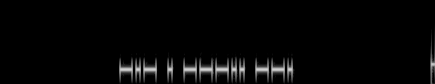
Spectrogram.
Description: Morse code, heard as a keyed tone, about 31 wpm, 700 Hz. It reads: KE8G
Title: USA Call Signs - 4x Character Spacing - 30wpm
